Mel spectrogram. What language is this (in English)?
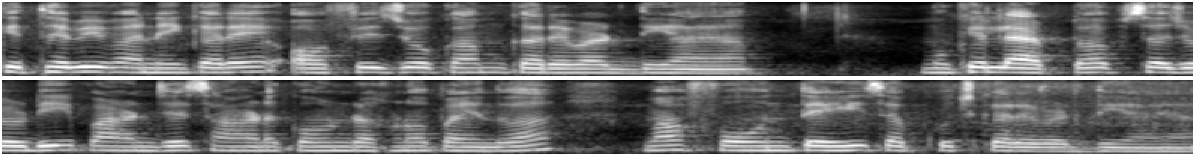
Sindhi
